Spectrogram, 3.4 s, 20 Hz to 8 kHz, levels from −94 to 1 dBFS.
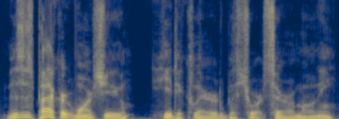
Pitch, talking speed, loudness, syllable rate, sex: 115 Hz, 160 wpm, -20 LUFS, 4.8 syllables/s, male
